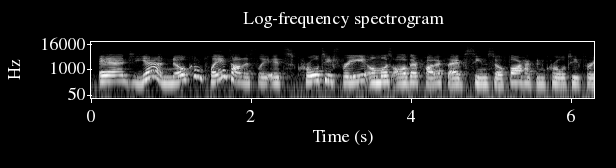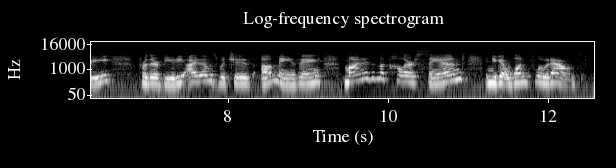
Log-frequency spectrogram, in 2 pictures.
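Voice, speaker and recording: Animated in tone, a woman with a fairly high pitch and ordinary pitch variation talks at a moderate pace over noticeable background noise. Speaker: beauty youtuber. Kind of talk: product review haul.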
